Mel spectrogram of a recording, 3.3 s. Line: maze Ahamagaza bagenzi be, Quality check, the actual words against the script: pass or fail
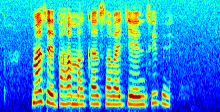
pass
